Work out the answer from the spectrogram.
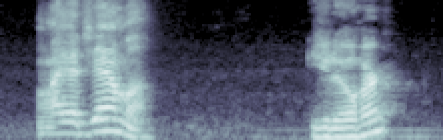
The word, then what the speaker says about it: Maya Jama: I don't know how to pronounce her name. Maya Mayajama. Maya Jama.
